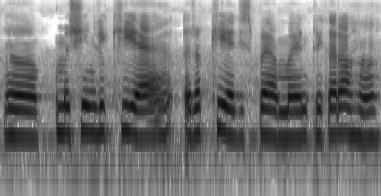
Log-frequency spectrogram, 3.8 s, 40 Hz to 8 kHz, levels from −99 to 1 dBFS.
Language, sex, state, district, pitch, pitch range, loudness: Hindi, female, Haryana, Jhajjar, 210 Hz, 200-225 Hz, -13 LUFS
